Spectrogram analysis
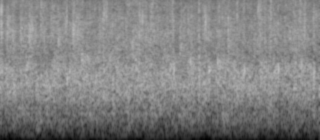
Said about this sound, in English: Would you give yourselves a great big round of applause for just being awesome?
